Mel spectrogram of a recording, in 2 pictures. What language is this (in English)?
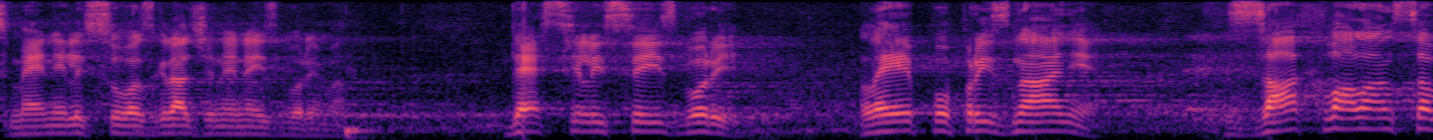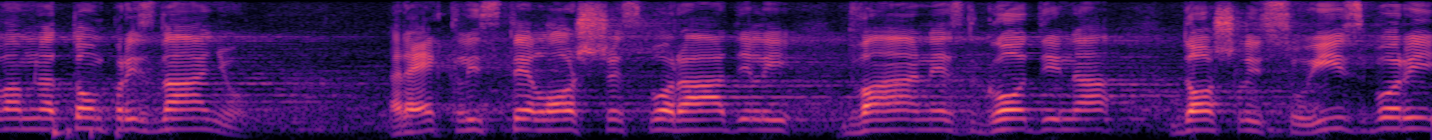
Serbian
